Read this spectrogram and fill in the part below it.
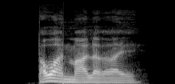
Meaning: folk art, rustic painting, rural painting, naive painting (a generic term for folk art wherein peasant motifs are applied to decorate furniture and other objects)
- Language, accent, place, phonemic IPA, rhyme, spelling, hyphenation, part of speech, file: German, Germany, Berlin, /ˈbaʊ̯ɐnˌmaːləˈʁaɪ̯/, -aɪ̯, Bauernmalerei, Bau‧ern‧ma‧le‧rei, noun, De-Bauernmalerei.ogg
